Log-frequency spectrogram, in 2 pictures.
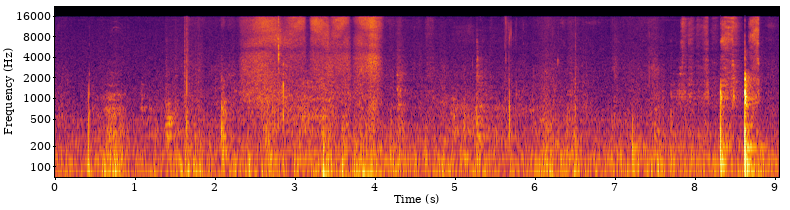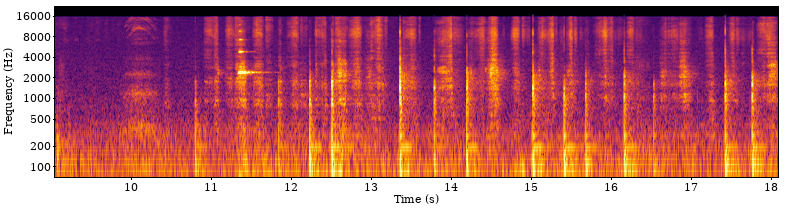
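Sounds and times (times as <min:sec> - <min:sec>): chalk scratching on chalkboard: 0:07.8 - 0:08.9, 0:10.8 - 0:18.0
chalk taps: 0:07.8 - 0:08.9, 0:10.8 - 0:18.0
chalk squeak: 0:11.0 - 0:13.1.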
